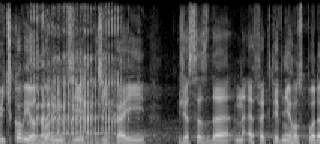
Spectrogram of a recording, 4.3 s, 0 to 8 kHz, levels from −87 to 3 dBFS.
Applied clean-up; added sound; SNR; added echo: none; Burping, eructation; 4 dB; none.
